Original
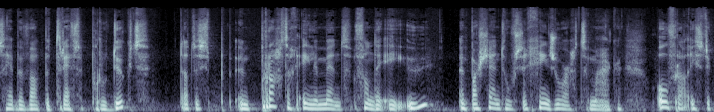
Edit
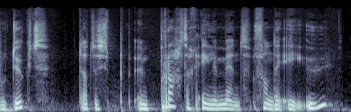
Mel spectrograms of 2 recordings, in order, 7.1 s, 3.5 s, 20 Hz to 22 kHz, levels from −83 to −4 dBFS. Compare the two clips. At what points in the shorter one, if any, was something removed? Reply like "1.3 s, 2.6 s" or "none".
none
